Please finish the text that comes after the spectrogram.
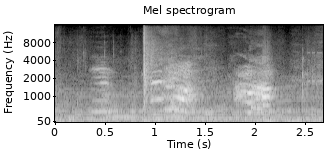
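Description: A single sharp, close slap cracks out, followed by a couple of brief, strained vocal sounds like gasps or grunts, with no clear words.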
